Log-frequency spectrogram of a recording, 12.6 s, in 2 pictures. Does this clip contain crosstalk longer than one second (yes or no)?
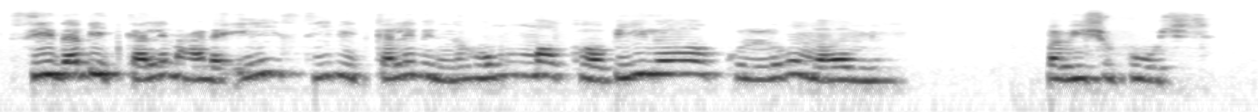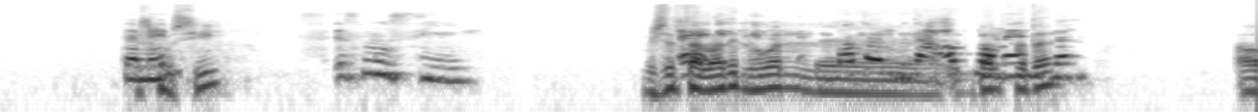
yes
